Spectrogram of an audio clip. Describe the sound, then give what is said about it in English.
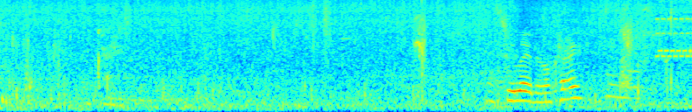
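Steady rain hisses and patters throughout at an even level as a mother and daughter walk in it, with a brief voice speaking over it near the end. “Mother and daughter walk in the rain.”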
